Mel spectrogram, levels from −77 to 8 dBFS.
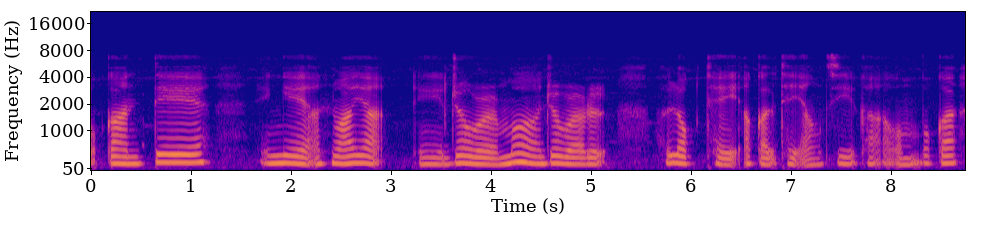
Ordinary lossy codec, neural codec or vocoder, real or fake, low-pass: none; none; real; 7.2 kHz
